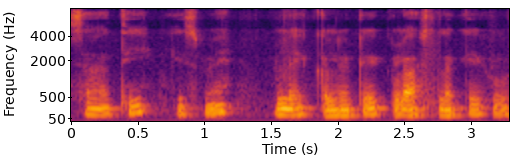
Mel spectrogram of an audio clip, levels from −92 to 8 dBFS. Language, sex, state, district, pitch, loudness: Hindi, male, Himachal Pradesh, Shimla, 80 Hz, -19 LUFS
